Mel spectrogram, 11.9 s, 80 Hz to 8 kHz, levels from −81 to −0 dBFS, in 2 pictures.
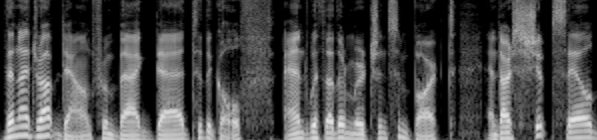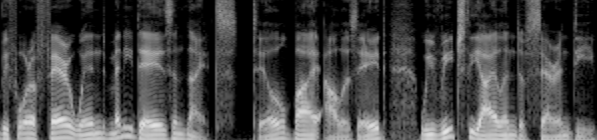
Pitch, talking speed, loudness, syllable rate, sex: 105 Hz, 180 wpm, -17 LUFS, 4.6 syllables/s, male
